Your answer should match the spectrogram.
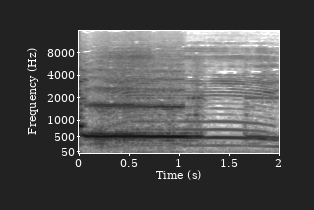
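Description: A woman singing one long held note in a gospel worship song; it drops in loudness about a second in and fades out, sagging slightly in pitch, near the end.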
